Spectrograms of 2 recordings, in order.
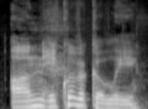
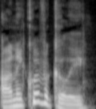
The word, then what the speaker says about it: unequivocally: Unequivocally. Pronounce that one more time? Unequivocally. Yeah. You added a syllable the first time. What'd I say? Unequivocally. You put a B in there.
